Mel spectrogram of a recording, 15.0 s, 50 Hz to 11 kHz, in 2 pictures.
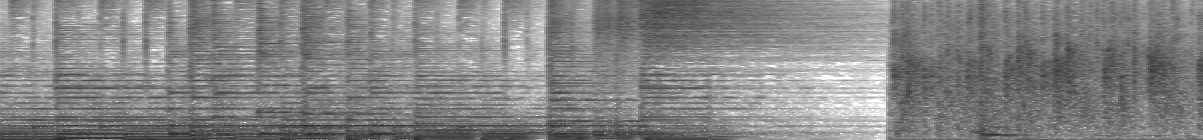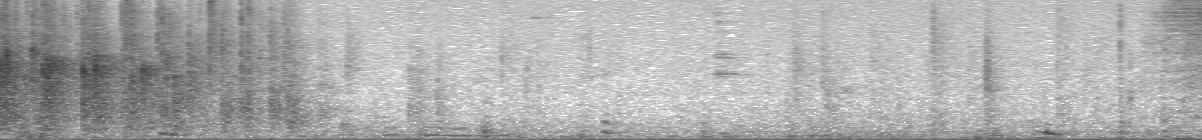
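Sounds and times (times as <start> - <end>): instrumental music: 0.0 - 5.6
audience applause: 5.5 - 9.8.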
